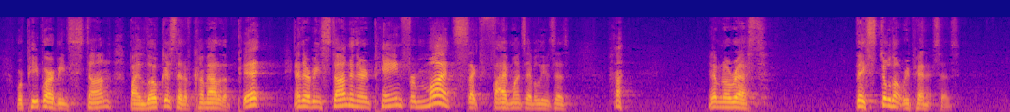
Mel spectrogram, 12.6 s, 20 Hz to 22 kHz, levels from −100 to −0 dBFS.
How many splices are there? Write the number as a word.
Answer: one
